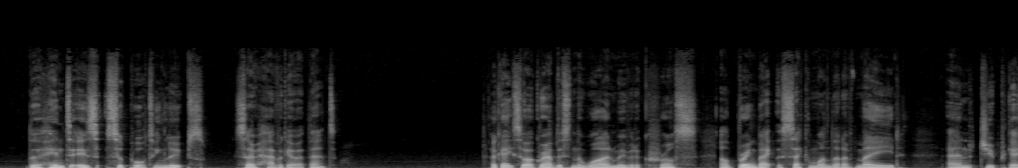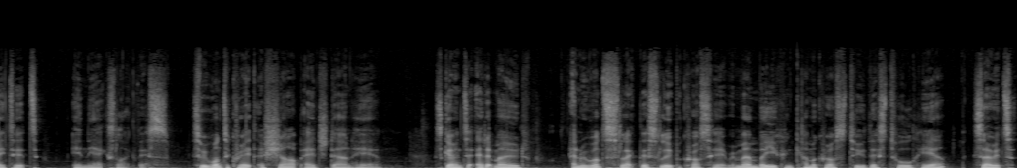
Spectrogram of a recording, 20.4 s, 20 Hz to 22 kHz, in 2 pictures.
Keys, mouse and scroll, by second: 2.2-4.4 middle drag, 4.8 middle click, 5.0 g, 7.2 click, 8.8 click, 9.8 shift+d, 14.1 Tab, 14.9-16.8 shift+middle drag.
